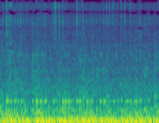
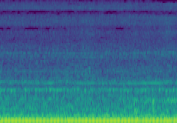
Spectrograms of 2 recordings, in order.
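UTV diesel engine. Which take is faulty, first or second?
first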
